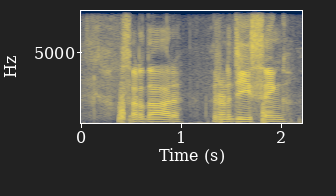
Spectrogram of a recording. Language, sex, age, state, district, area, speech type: Punjabi, male, 60+, Punjab, Shaheed Bhagat Singh Nagar, urban, spontaneous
